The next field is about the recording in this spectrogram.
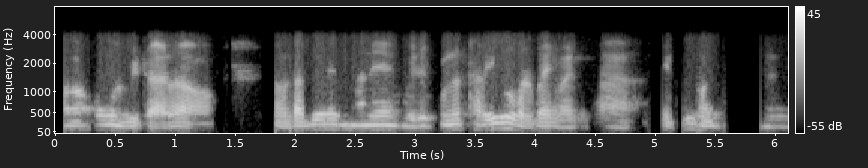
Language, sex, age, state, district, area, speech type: Assamese, male, 60+, Assam, Udalguri, urban, conversation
